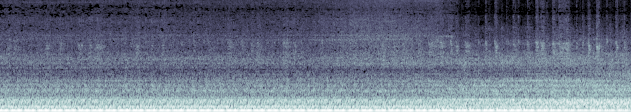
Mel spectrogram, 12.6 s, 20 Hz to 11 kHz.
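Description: EMD 16-645E sixteen-cylinder diesel prime mover of an SD38-2 locomotive idling, a steady low running with an even pulse.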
